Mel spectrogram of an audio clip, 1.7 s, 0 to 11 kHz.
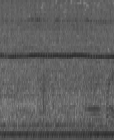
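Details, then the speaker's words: Nissan G35 with a Vortech supercharger and drilled GTM pulley, idling: a steady high-pitched squeal over a rough idle that doesn't change. The supercharger belt is slipping on the problem pulley. "now let me hear it wrapped this time it'll still squeal"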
